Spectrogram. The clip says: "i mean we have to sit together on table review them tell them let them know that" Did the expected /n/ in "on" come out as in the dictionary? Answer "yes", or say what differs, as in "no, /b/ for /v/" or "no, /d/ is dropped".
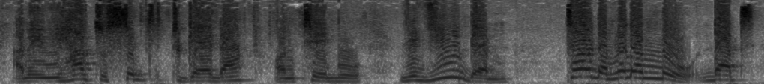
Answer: yes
